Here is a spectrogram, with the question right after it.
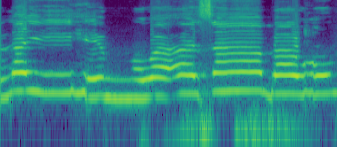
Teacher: Jadi harus jelas mim sukunnya, enggak boleh dengung. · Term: izhar syafawi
